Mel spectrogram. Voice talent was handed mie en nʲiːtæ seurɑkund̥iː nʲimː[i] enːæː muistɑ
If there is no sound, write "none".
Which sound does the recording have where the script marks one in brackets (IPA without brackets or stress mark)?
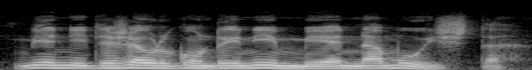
iː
